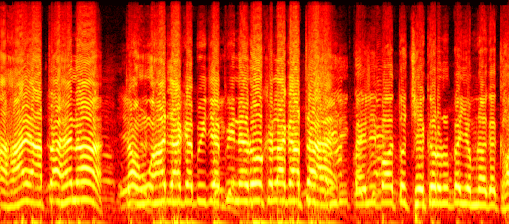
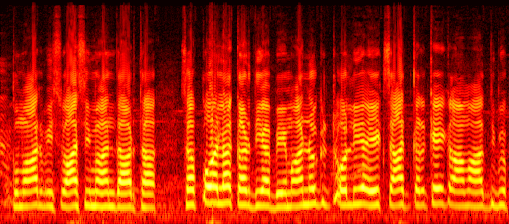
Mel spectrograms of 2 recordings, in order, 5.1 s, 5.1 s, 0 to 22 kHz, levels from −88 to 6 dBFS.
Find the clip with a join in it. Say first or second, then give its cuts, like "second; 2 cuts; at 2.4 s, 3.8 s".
first; 1 cut; at 3.5 s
